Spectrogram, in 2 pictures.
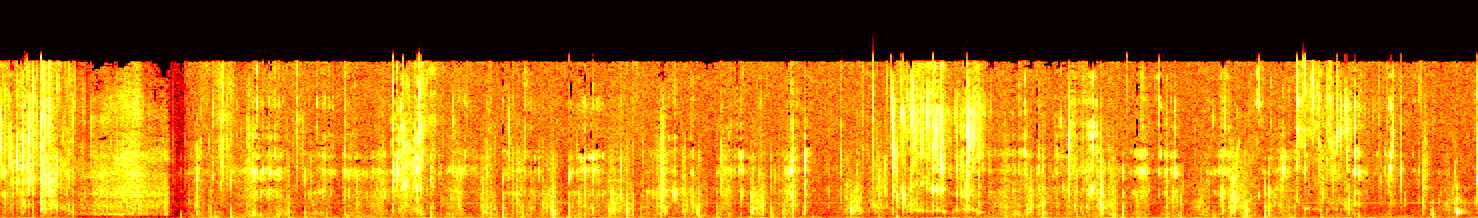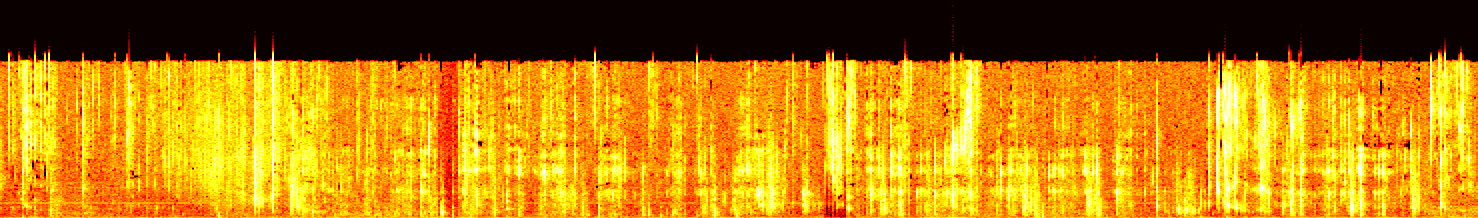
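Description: Close-miked biting and chewing of a whole, uncut seaweed-wrapped gimbap rice roll: a steady run of soft crunches and wet, sticky mouth clicks.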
